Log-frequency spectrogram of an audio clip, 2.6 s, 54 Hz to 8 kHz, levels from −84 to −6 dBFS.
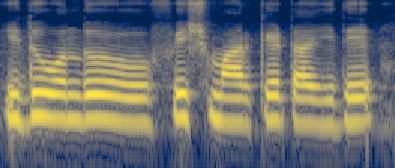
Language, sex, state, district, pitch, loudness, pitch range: Kannada, female, Karnataka, Koppal, 235 Hz, -13 LUFS, 215-245 Hz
